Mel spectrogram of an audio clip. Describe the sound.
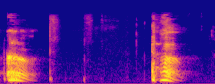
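A man clears his throat in two loud, rough bursts, one at the start and one near the end, with a few faint short noises between them.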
